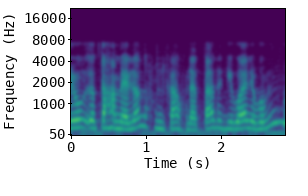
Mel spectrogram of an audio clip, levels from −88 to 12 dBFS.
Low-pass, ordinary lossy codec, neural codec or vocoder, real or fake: 7.2 kHz; none; codec, 16 kHz, 4 kbps, X-Codec, HuBERT features, trained on general audio; fake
